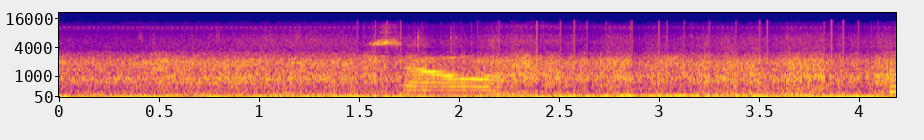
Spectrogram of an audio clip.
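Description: Cars passing on the street: a steady rush of road traffic noise. A short falling voice sound is heard about halfway through.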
